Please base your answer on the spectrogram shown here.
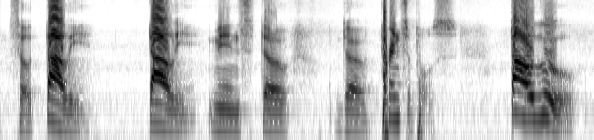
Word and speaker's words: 道路: 道路 is both fourth tone, 四声, and it just means the road.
